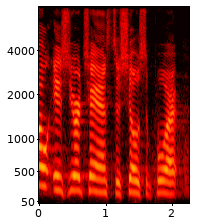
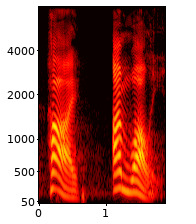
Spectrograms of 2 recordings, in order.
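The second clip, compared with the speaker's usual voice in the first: plain, friendly, affable, lovely tone; 4 dB louder than usual. Retelling how Wally stopped and greeted him in the room: imitating Wally. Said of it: "he stopped me and he just went".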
